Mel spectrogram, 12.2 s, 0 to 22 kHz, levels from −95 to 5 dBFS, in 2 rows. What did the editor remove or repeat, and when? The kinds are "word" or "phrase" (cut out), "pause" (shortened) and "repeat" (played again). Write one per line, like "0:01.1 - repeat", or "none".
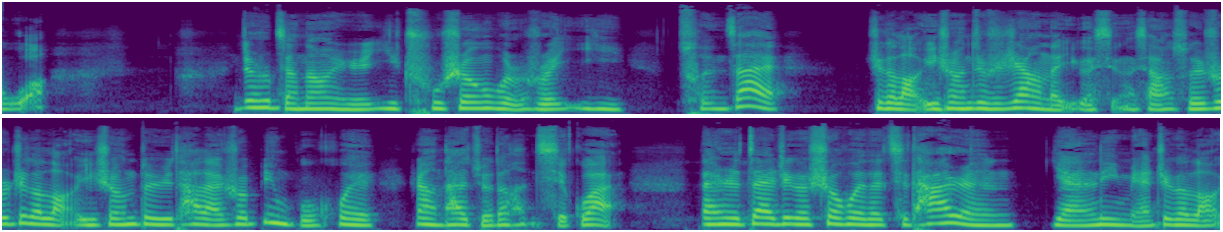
0:01.4 - word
